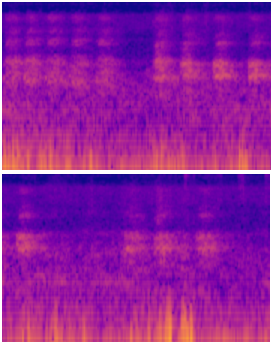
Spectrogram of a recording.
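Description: Crows cawing in the background: a run of about six caws a couple of seconds in, then three more near the end. Low rumbling thumps on the microphone make the loudest moments.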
